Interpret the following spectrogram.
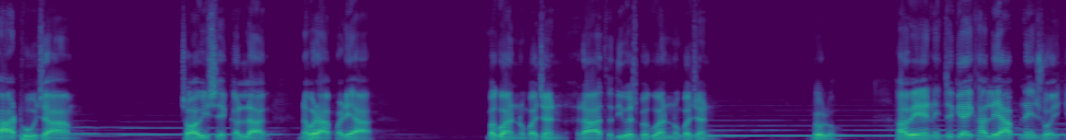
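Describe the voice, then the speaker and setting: A man's voice: mid-range voice, measured pace, long pauses. A man preaching a devotional story, who acts out the voices of mocking villagers as he tells it. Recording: clear instrument music behind the voice. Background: musical instrument accompaniment.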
